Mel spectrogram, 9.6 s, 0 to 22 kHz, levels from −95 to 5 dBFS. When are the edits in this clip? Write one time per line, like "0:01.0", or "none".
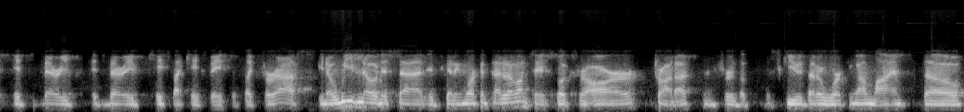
0:03.1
